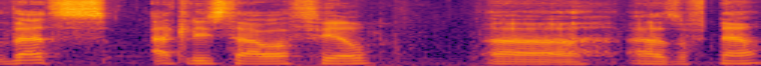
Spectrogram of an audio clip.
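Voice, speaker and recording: A man with a French accent, medium pitch and ordinary pitch variation. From France. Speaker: gaming streamer. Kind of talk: live stream chat while gaming. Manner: halting.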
